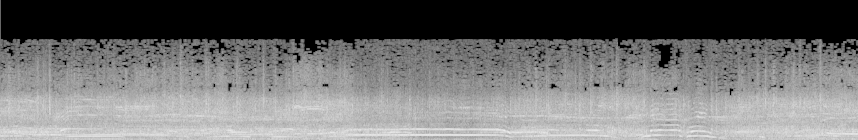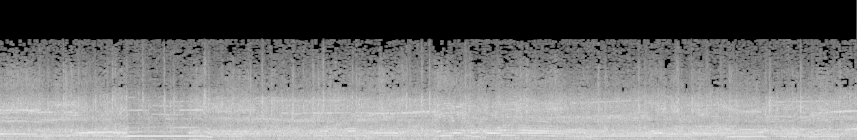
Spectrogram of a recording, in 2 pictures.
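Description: A drummer beats the drums.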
